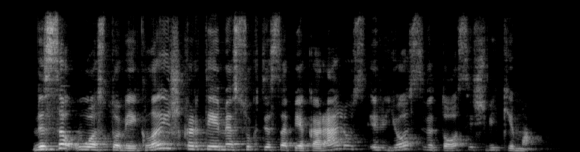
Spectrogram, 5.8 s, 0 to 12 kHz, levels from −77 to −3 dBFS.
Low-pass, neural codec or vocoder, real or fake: 10.8 kHz; none; real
